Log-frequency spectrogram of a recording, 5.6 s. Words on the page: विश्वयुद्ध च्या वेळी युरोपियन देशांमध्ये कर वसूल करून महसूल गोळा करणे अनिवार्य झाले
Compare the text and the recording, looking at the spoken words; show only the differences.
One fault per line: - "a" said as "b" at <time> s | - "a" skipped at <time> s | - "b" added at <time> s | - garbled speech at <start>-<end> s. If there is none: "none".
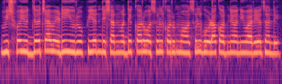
none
